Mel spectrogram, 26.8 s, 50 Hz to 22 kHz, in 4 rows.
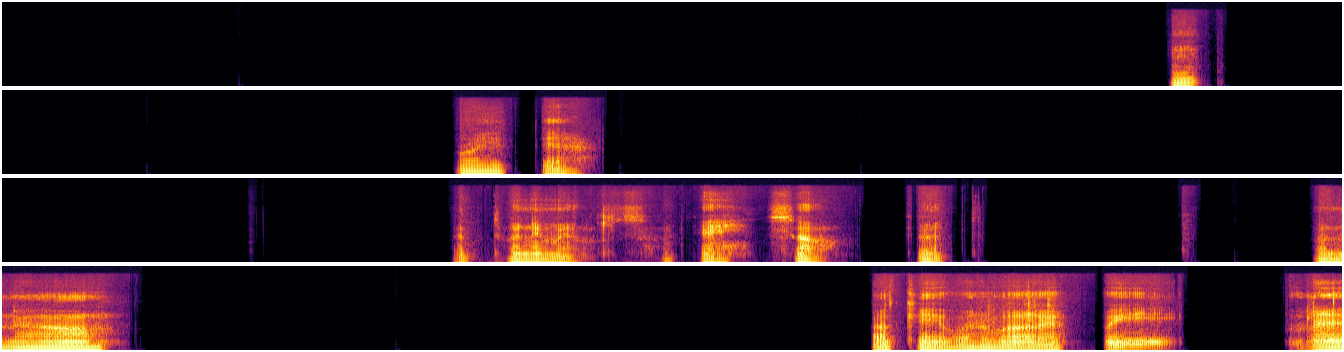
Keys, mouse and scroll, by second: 2.5-6.2 scroll down 3, 6.2 click, 11.2 click, 15.7 Escape, 16.4 middle click, 16.5 middle click, 16.9 middle click, 17.1 middle click, 17.5 middle click, 18.5 middle click, 19.4-19.7 scroll down 6, 22.5 scroll down 1, 24.5-24.9 scroll, 26.3 click.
